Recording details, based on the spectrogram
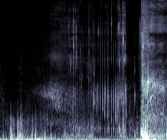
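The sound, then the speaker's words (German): Someone sips tea, with a run of soft, wet gulping and swallowing sounds followed by a louder slurp near the end. No one speaks. “Ja, ich muss mal kurz einen Schluck trinken. Trink mal noch einen Schluck von deinem geilen Tee.”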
